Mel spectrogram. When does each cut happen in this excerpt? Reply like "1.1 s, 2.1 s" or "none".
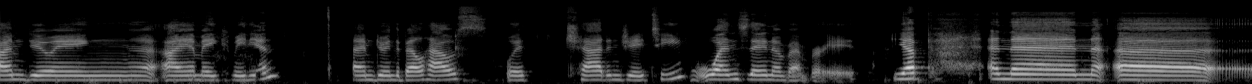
8.8 s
